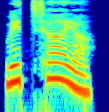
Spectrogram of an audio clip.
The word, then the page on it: ವಿಚ್ಛಾಯ: kannada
